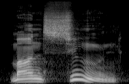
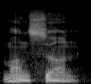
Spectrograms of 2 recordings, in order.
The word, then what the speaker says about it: Monson: uh my guest today killian monsoon monson i know i said it right the first time i want to say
